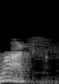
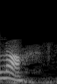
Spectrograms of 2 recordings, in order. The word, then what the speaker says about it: Loch: You don't mean to tell me you're pronouncing Loch Lock? – That's on this program, we're pronouncing Loch Lock. – Where is my dead body? – If you will just stay alive for about another 12 minutes, you may do whatever you wish after this program is over. Couldn't you say, we say hastily Loch Lomond over here. How do you say it? – Loch.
